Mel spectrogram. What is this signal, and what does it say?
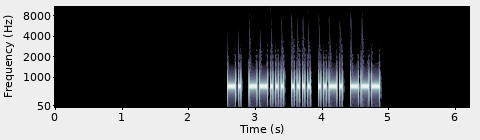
Morse code, heard as a keyed tone, about 31 wpm, 700 Hz. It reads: N7HFO
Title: USA Call Signs - 5 Characters - Repeated 3x - 30wpm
